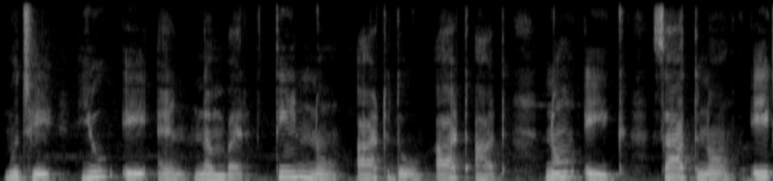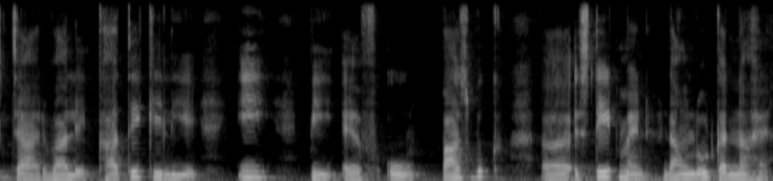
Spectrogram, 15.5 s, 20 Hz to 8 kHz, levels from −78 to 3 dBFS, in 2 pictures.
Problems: none marked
